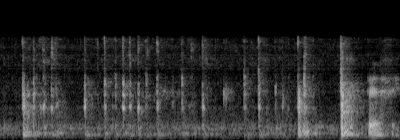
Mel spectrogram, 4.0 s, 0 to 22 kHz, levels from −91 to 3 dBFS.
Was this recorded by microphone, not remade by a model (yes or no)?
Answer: no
